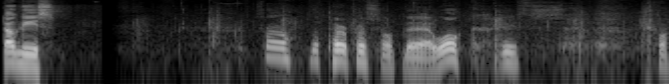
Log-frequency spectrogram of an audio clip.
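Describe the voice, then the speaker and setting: A man with a Finnish accent speaks at a very slow pace and a fairly high pitch, with lively intonation. The sound is dry and close, with no echo. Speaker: dog owner vlogger. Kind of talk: casual vlog narration. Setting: outdoors. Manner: halting.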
